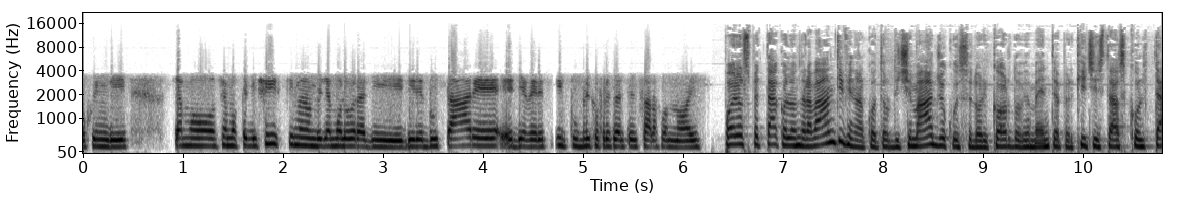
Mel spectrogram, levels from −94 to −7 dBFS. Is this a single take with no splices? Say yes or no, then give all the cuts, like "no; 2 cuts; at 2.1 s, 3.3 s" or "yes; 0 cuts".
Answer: no; 3 cuts; at 4.2 s, 4.7 s, 6.3 s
